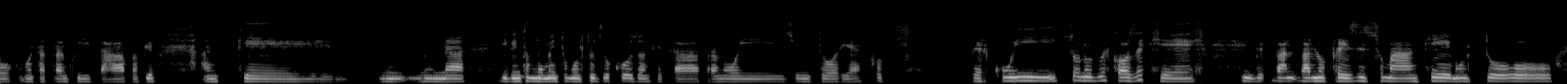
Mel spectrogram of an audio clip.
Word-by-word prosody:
con - - -23
molta 135 0 -6
tranquillità 130 -1 -4
proprio, 135 +2 -3 0.5
anche 125 -2 -6 0.5
un 270 0 0 0.2
una 140 0 +3 0.3
diventa 290 +1 +3
un 295 - +6
momento 295 0 +6
molto 290 +2 +2
giocoso 150 - -4
anche 135 -1 -9
tra 125 +1 -2
tra 130 - -6
noi 130 -1 -8
genitori, 135 0 -8
ecco. - - -11 0.9
Per 145 0 -6
cui 165 0 +4
sono 175 +1 +1
2 180 +3 -5
cose 165 +7 +2
che 140 -1 -3 0.5
v 305 -1 +1
van 155 -3 +2
vanno 155 0 +6
prese 155 0 +2
insomma 155 -2 +1
anche 150 +2 +3
molto, 145 0 +1
145 Hz, 120 wpm, -32 LUFS, 135-160 Hz, 0.9 s, un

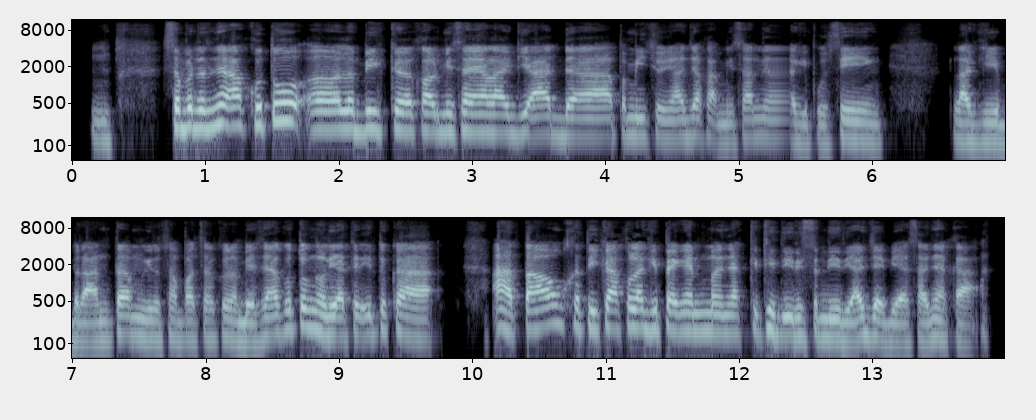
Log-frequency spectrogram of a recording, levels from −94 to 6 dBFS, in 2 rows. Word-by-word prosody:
Mhm, 125 -1 -11 0.4
sebenarnya 200 +2 +3
aku 215 0 0
tuh, 255 -1 +5
eee, 185 0 +4
lebih 185 0 +1
ke 185 - +2
kalau 170 -1 +2
misalnya 165 0 +2
lagi 155 0 -2
ada 150 -1 -1 0.4
pemicunya 140 -2 -6
aja 145 +2 -2
Kak - - -4
misalnya 135 +2 -8
lagi 115 -1 -7
pusing, 125 +3 -4 0.7
lagi 120 -1 -1
berantem 115 +6 +1
gitu 125 -1 -4
sama 120 0 -4
pacarku 120 +2 -8
nah 125 - -1
biasanya 140 +6 0
aku 170 - -4
tuh 195 - +3
ngelihatin 145 -3 +1
itu 145 +3 -6
Kak, 130 -4 +2 0.4
atau 180 +3 +4 0.2
ketika 175 -3 0
aku 190 - -2
lagi 170 -1 0
pengen 160 0 +2
menyakiti 150 +3 -2
diri 140 -1 -1
sendiri 130 -1 -3
aja 135 - -1
biasanya, 110 +3 -2
Kak. 100 - -3
145 Hz, 170 wpm, -22 LUFS, 125-170 Hz, 0.7 s, tuh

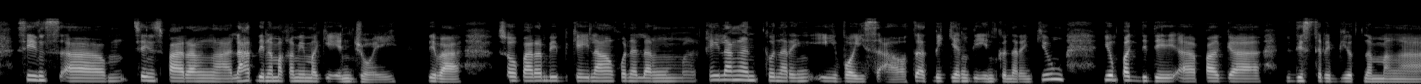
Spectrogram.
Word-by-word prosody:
Since, 200 - +1
um, 150 +2 +2
since 175 -2 0
parang, 150 -2 +4
ah, 135 0 0
lahat 165 +4 +4
din 175 - +3
naman 160 -1 +1
kami 155 0 0
mag-e-enjoy, 135 -5 -2 0.3
'di 155 - +1
ba, 125 -3 +4 0.4
so 185 - +2
parang 175 0 +3
bi 175 -1 -1
kailangan 160 -2 +1
ko 165 - -1
na 155 - 0
lang 150 -1 0 0.5
kailangan 210 -1 +2
ko 180 -1 -2
na 160 - +1
ring 155 +1 -4
i-voice 145 -4 -1
out 115 +1 -5
at 155 - +2
bigyang-diin 150 -2 -2
ko - - -12
na 125 - -1
rin 130 0 -6
'yong 240 +2 -1 0.5
'yong 215 - +7
pag-di-di, 165 -5 +1
ah, 140 0 +2
pag, 150 +1 +1
ah, 135 -1 +3 0.2
di-distribute 150 -2 -2
ng 135 -1 -1
mga 65 - -3
150 Hz, 165 wpm, -26 LUFS, 140-165 Hz, 0.5 s, yong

